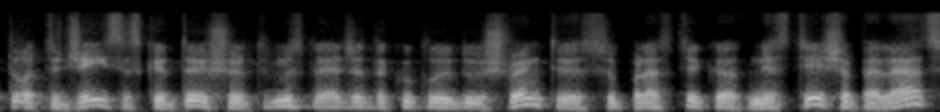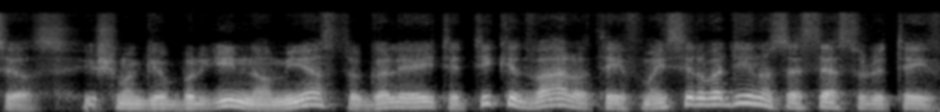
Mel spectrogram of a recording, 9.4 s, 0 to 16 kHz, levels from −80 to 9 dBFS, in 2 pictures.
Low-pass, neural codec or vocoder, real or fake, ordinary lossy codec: 10.8 kHz; codec, 24 kHz, 0.5 kbps, DualCodec; fake; AAC, 48 kbps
